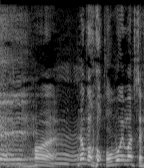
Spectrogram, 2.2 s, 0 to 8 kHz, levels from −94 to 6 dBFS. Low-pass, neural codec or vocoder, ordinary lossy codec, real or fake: none; codec, 16 kHz, 16 kbps, FreqCodec, larger model; none; fake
